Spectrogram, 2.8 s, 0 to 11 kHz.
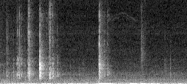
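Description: Computer keyboard keys pressed while flying an F/A-18C in the DCS flight simulator: a few quick clicks early on, a firmer tap near the middle, then a softer press, over a low steady hum.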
